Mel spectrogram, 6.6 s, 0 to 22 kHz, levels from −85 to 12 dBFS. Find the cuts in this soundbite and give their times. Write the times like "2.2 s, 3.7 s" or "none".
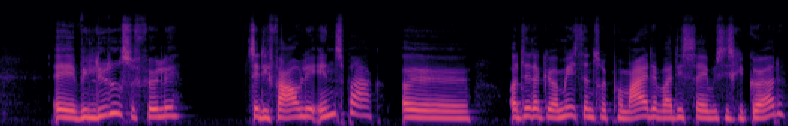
none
